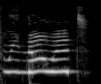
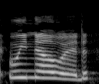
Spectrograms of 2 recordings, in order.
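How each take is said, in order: First: Very high playful squeak on "We know it"; squeaky high voice. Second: Said in the usual way. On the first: Real, not acted. Repeated high then plain.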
